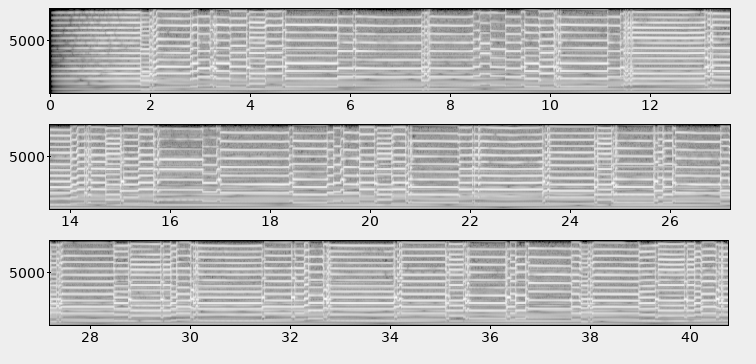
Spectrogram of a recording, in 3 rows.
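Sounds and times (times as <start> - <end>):
bagpipes: 0.0 - 40.7.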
